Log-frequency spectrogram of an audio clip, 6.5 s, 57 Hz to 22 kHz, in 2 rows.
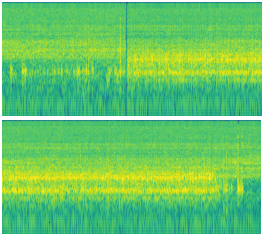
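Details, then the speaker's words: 1999 Toyota Tacoma at idle, P0305 misfire, microphone held to a stethoscope earphone on the fuel injector: only a dull steady hum, no crisp rhythmic ticking as heard on a good injector; injector judged bad. "All right, you can tell there's nothing there at that fuel injector. All right, so it looks to me like this fuel injector is bad."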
